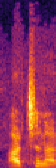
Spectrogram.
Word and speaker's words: Archana: so my name is Archana and the way I tell people to remember my name is sigmund arch and anna and add that together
